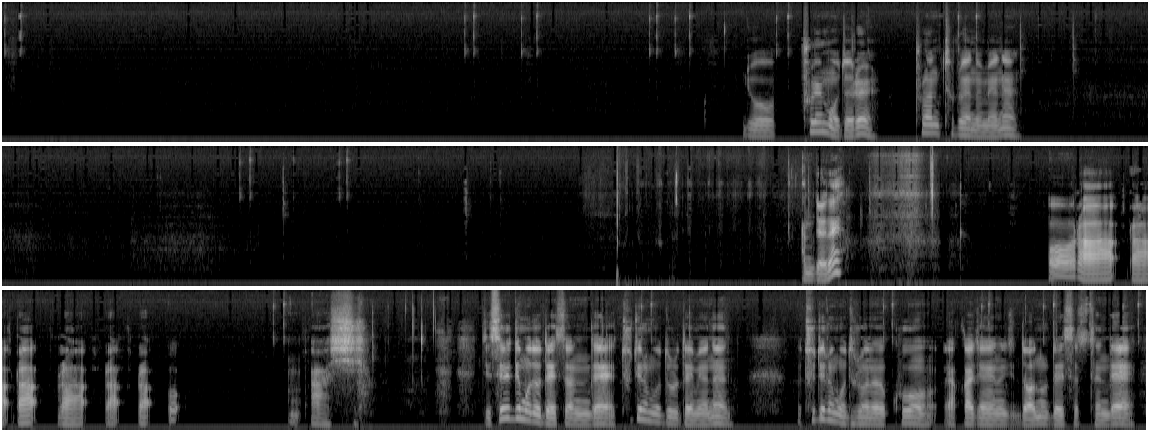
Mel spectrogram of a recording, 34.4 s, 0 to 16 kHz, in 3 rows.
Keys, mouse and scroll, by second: 0.1 click, 3.7 a, 4.6 click, 5.2 click, 6.0 Tab, 6.5 click, 6.8 click, 7.7 click, 10.2 middle click, 10.7 middle click, 12.0 Tab, 12.5 Tab, 13.1 z, 14.3 middle click, 14.5 Tab, 14.8 click, 15.4 scroll down 2, 16.1 middle click, 19.5 middle click, 20.2 middle click, 21.8-23.3 scroll down 12, 23.6-24.9 scroll up 12, 25.6 click, 26.7 middle click, 27.3 scroll up 1, 29.3 click, 29.8 middle click, 30.1 scroll up 1, 31.8 click, 32.7 click, 33.8 click, 34.1 click.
